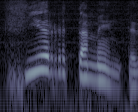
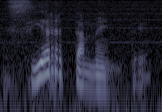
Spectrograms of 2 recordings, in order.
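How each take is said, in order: First: "Ciertamente" drawn out very slowly and falling; slow, weighty "Ciertamente" as Jesus' emphasis; slow emphatic ciertamente. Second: "ciertamente" stretched very slowly with a rising end; drawn-out ciertamente. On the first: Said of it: "es otra forma en la que Jesús remacha, recalca". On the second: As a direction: let "ciertamente" hang, slow and rising. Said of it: "Cuando en la Biblia ustedes oigan a Jesús decir". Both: Shown as a demonstration.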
